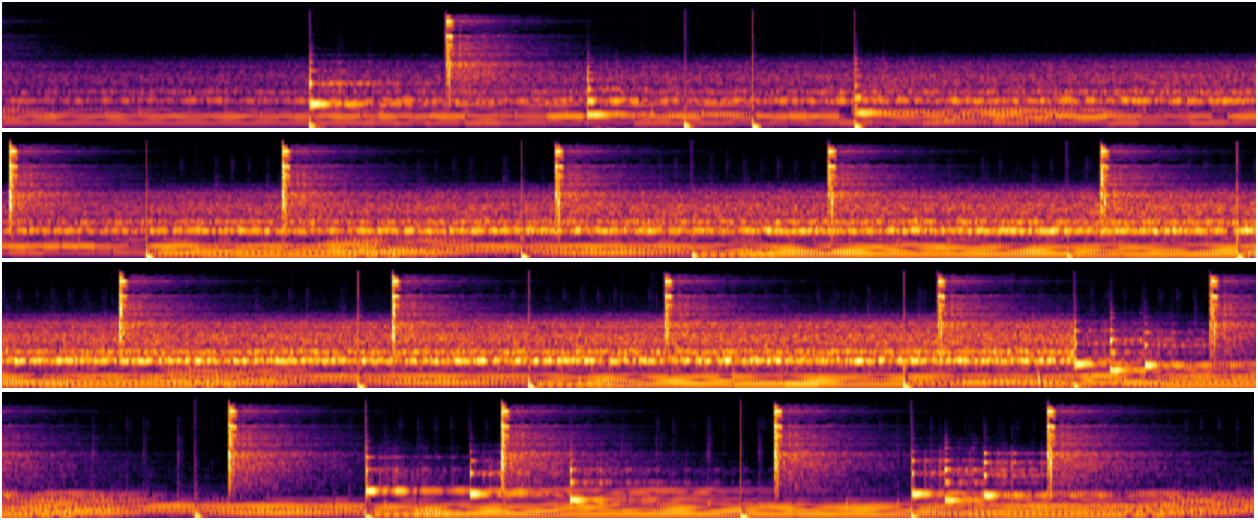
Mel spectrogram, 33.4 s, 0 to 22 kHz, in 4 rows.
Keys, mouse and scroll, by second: 3.0-6.3 middle drag, 6.3 Tab, 8.5 KP_3, 9.7 middle click, 10.4-13.3 middle drag, 13.3 l, 13.9-16.5 middle drag, 15.0 s, 18.0 middle click, 18.2 Tab, 21.4-24.7 drag, 22.0 Tab, 23.7 l, 24.7 s, 28.9-30.0 middle drag, 29.9 Tab, 31.8 click, 32.7 a, 33.0 click.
